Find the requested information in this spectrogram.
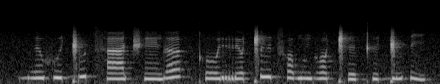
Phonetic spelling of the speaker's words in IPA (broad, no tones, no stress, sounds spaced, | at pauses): bʱ ɘ xʷ ɨ ɡ͡ǁ u t͡sʰ a t͡ʃʰ ẽ d ɐ | kʰ o rʲ ɔ ǁ ɨː t͡sʰ ɔ b ũ ɡʱ ɔ ǁʰ ɘ kʰ ɨ ɡ͡ǁ ũ θ i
